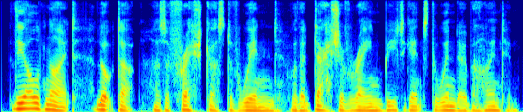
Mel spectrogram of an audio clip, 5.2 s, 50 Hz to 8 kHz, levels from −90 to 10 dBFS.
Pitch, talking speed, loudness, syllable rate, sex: 100 Hz, 250 wpm, -18 LUFS, 5.4 syllables/s, male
